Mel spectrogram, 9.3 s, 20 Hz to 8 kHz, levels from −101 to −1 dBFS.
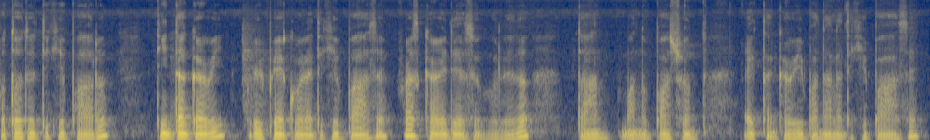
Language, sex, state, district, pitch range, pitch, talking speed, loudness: Nagamese, male, Nagaland, Dimapur, 75-95 Hz, 80 Hz, 180 wpm, -25 LUFS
